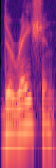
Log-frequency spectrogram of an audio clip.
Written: duration

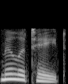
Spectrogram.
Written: militate

